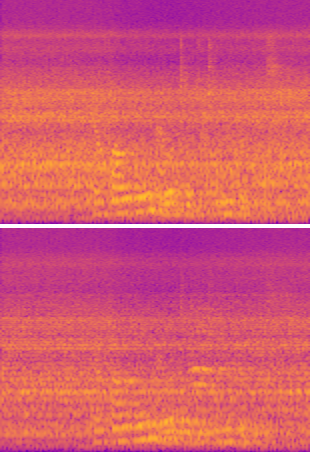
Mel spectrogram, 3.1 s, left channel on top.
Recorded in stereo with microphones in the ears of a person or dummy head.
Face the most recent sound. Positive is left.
turn(degrees=35)  # may be behind; listen again after turning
